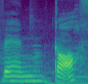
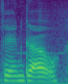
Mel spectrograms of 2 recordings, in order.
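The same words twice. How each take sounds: First: The name is said the British way. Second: The name is said the American way. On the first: "in the U K, uh, I think it's pronounced Van Gogh here" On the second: "that's the American pronunciation"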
